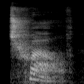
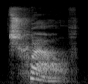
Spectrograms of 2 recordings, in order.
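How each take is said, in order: Both takes have the same delivery.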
